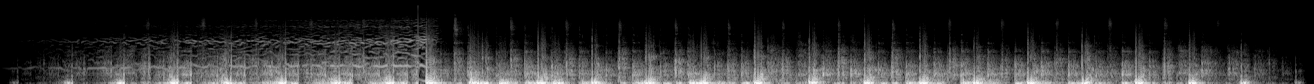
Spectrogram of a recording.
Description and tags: I recorded myself beat boxing and added like 90+ effects so now it sounds weird. It was also used to make "alien song" a sound from the pack.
